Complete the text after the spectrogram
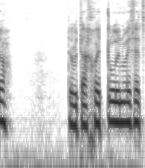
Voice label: "chwedl", Welsh

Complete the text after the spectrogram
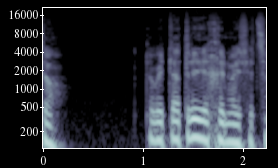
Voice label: "drych", Welsh

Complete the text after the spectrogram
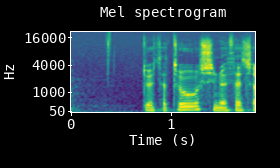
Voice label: "drws", Welsh

